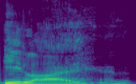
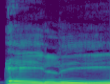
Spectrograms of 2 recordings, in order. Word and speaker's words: Eli: in a way to eli now that's how we pronounce it by my pronunciation guide i would think it'd be a lee but what do i know so eli hears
